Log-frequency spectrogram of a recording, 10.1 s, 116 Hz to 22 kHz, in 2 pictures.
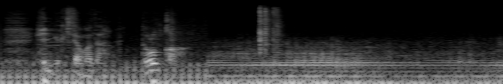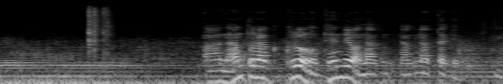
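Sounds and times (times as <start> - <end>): helicopter droning hum: 0.0 - 10.0
sharp click: 2.6 - 2.9, 5.9 - 6.2.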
